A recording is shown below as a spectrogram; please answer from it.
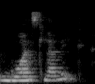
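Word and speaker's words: Watzlawick: Yo dije, es como Paul Václavic, que se escribe con W, Václavic.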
